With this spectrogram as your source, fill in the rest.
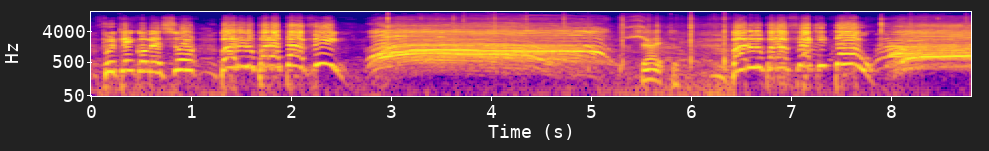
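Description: A young man raps rapidly into a microphone over a loudspeaker.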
